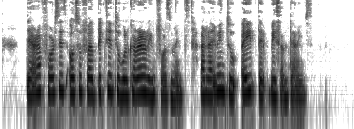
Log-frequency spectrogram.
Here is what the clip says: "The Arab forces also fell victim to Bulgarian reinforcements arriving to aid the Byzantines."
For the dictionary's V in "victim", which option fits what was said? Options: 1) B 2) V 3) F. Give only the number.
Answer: 1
